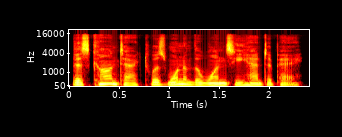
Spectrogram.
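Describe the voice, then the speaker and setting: A man's voice: mid-range voice, fairly quick, darkish tone, no room sound, clean studio sound. A man reading scripted fan fiction as a narrator, voicing dialogue much like the narration.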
